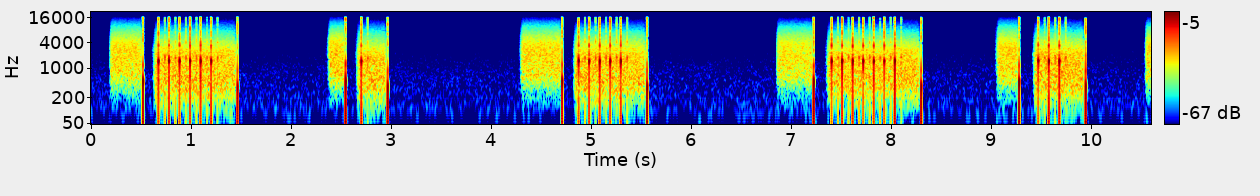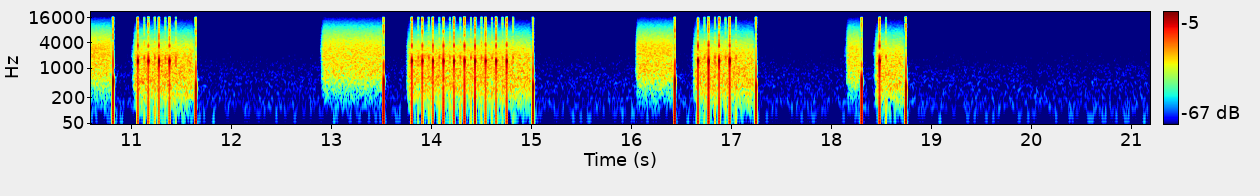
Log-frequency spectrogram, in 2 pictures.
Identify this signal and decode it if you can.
Pulse dialling, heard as a rotary dial, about 10 pulses a second. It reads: 6 1 5 7 3 4 0 4 1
